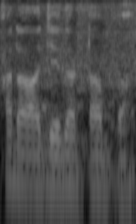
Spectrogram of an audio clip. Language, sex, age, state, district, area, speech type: Punjabi, male, 18-30, Punjab, Gurdaspur, urban, spontaneous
